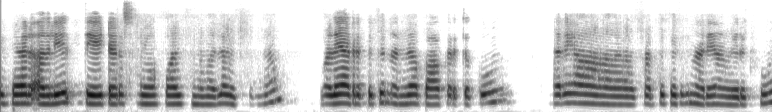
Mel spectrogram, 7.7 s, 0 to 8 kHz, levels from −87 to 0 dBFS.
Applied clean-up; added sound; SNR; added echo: neural mask model DeepFilterNet 3.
